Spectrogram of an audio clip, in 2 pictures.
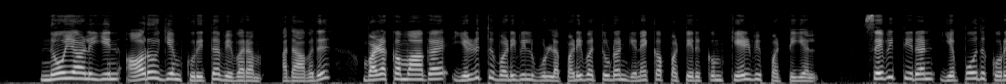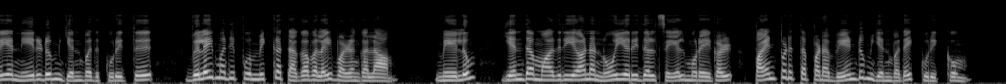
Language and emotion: Tamil, neutral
